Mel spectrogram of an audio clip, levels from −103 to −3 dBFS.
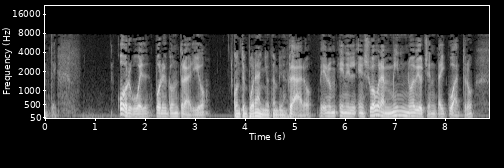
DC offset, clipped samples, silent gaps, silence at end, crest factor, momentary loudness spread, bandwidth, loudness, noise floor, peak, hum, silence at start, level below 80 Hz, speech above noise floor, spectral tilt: under 0.1%; under 0.1%; none; 0.1 s; 18 dB; 11 LU; 8 kHz; -19 LUFS; -50 dBFS; -2 dBFS; none; 0 s; -42 dBFS; 32 dB; -7.5 dB/octave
